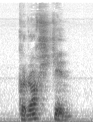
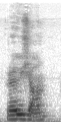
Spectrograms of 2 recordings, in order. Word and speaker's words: Grosjean: At which track did Roman Grosjean, did you sleep in him? – Grosjean have a spectacular crash.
